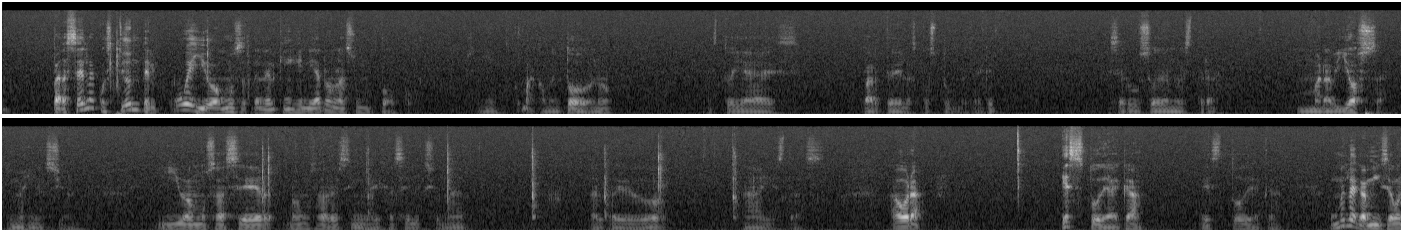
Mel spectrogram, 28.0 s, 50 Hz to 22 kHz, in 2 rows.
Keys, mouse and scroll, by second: 1.3 alt+Tab, 1.7-2.0 scroll up 3, 2.1 shift+middle click, 2.9 shift+scroll up 2, 5.0 right click, 6.1 click, 6.8-7.4 scroll down 2, 9.8 right click, 10.5-12.7 drag, 16.8 alt+shift+right click, 17.1 alt+shift+middle click, 17.2 alt+shift+right click, 17.8-18.4 alt+shift+scroll up 1, 18.6 alt+shift+right click, 19.4-20.2 alt+shift+scroll up 1, 20.2 scroll down 1, 21.0 alt+shift+right click, 21.4-22.0 alt+shift+scroll down 3, 22.7 scroll down 2, 23.1-27.9 middle drag.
